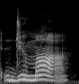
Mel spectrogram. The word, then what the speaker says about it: Dumas: friends yeah that's why i'm assuming it's duma because they were french traders it's offensive um and there's other famous people with that same last name who pronounce it that way so they named it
